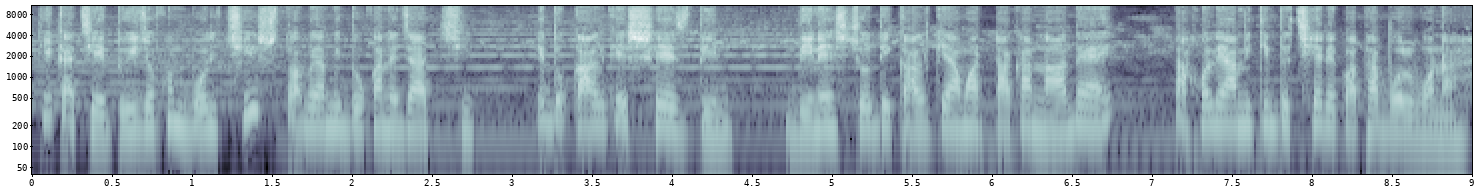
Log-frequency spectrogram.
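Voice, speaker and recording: A man plays a middle-aged cartoon shopkeeper, a weary and anxious father. His voice is high for a man and plaintive, fretting along over background music. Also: fairly quick, creaky. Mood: weary, worried. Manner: plaintive, fretful. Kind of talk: cartoon dialogue.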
